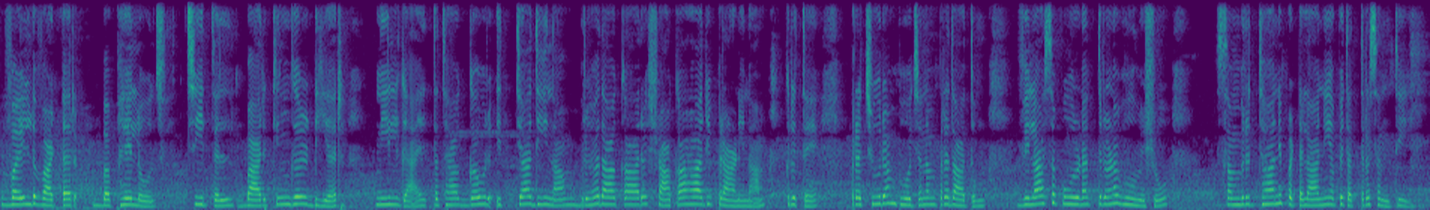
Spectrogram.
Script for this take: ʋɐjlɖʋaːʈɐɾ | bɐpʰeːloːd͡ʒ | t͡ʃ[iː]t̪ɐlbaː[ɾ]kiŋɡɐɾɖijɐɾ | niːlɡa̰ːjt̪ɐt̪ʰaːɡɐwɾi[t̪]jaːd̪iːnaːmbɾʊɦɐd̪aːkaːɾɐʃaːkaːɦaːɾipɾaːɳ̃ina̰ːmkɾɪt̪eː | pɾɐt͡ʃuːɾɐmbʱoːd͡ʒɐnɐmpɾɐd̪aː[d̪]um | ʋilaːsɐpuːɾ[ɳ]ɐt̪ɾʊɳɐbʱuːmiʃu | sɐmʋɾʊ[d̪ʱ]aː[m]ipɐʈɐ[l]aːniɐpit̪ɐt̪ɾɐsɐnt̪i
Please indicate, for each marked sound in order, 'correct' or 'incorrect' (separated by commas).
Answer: correct, correct, correct, incorrect, correct, incorrect, incorrect, correct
